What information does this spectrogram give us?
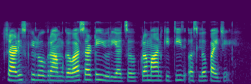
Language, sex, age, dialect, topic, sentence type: Marathi, female, 18-24, Varhadi, agriculture, question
